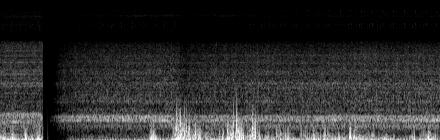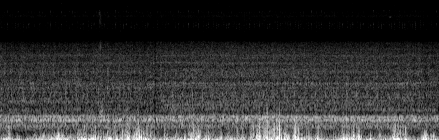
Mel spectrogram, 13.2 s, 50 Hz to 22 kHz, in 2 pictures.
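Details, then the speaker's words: Ford Fiesta ST150 petrol engine idling after Seafoam treatment during an oil flush: steady low idle with light irregular tapping still faintly audible, reduced but not gone, quieter than before the flush. "It really shows how much difference it makes, because even when I just put the Seafoam in, it started to get a little bit quieter, there was less tapping."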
